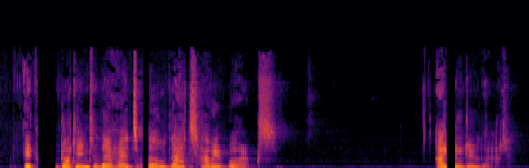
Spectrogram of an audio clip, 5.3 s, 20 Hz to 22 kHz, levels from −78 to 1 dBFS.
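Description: Blocks of digital silence occur at 0.37 to 0.56 s (about 186 ms), 1.42 to 1.49 s (about 64 ms) and 4.46 to 4.55 s (about 93 ms). In each, the output was likely left unfilled and dropped to silence. The lengths of the first and last fit buffers of 8192 and 4096 samples. The sound cuts out abruptly and returns with no fade, and every block is heard as a short hole.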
